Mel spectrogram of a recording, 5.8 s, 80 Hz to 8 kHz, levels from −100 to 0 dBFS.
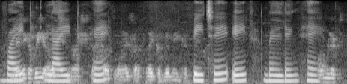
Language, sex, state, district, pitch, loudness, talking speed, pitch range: Hindi, female, Madhya Pradesh, Bhopal, 200 Hz, -17 LUFS, 70 wpm, 145-210 Hz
